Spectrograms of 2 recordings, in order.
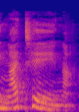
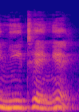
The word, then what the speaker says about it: ngithenge: Do not say ngathenga. Say ngithenge.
